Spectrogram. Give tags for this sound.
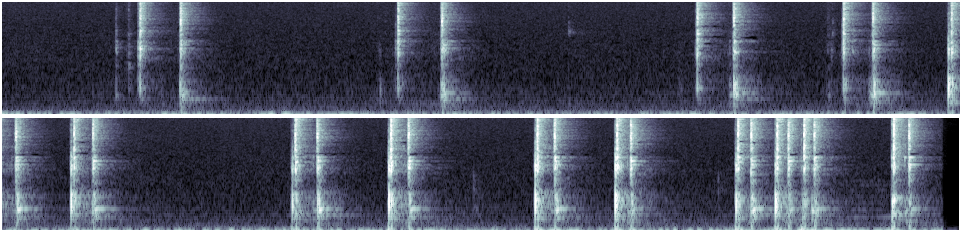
button
click
switch
press
light
short
pressing

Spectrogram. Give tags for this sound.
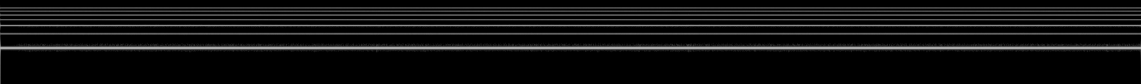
A-100
A-110-1
analog
analogue
electronic
Eurorack
modular
multi-sample
oscillator
raw
rectangle
sample
square
square-wave
synthesizer
VCO
wave
waveform

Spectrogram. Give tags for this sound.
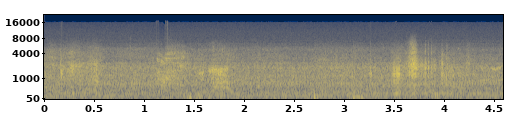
ambient
click
experimental
live
outdoor
park
triphop

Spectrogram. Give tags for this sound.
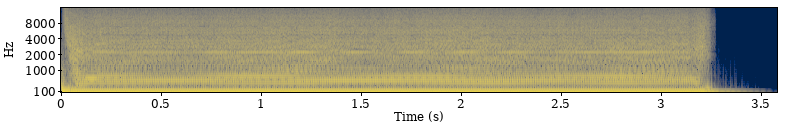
Brutal
FM
150BPM
Excision
Synthesized

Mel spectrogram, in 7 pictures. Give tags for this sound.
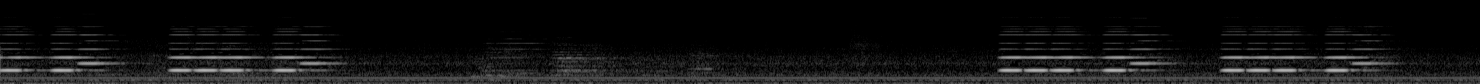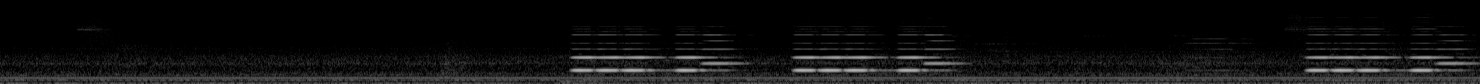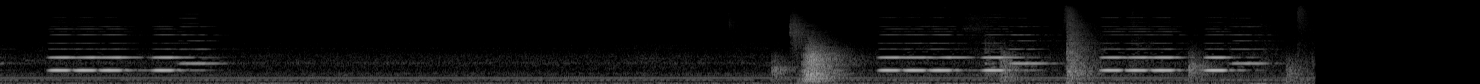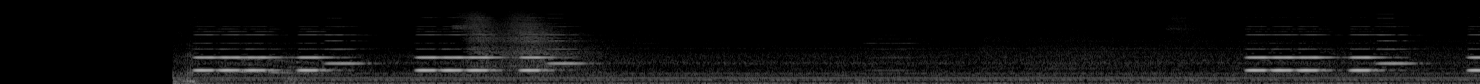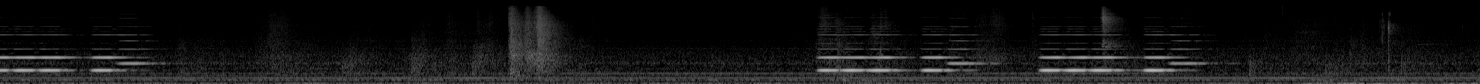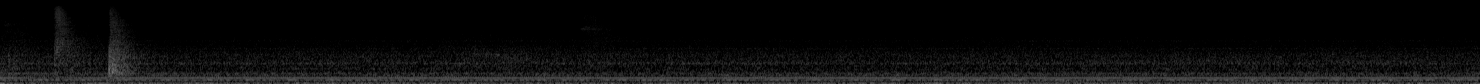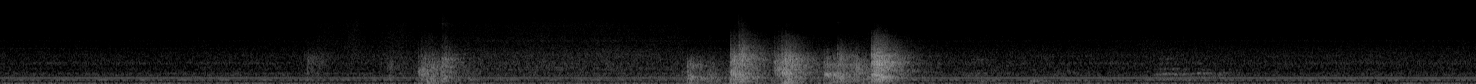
operating
quiet

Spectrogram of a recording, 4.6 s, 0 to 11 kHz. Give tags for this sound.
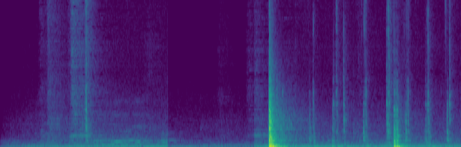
cafeteria
campus-upf
UPFCS12

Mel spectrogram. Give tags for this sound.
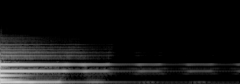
bell
reaktor
multisample

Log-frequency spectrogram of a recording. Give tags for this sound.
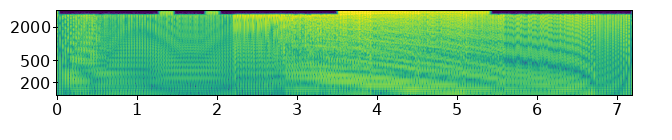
abstract
audio-paint
dare-26
digital
electric
electronic
freaky
future
glitch
growl
image-to-sound
lo-fi
machine
machine-shutdown
motor
noise
power-down
sci-fi
scifi
sfx
sounddesign
strange
weird

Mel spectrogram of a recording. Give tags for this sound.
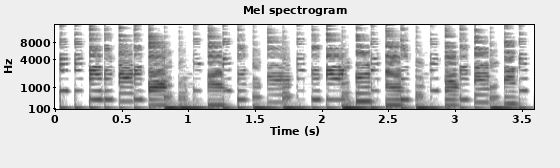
bass
guitar
loops

